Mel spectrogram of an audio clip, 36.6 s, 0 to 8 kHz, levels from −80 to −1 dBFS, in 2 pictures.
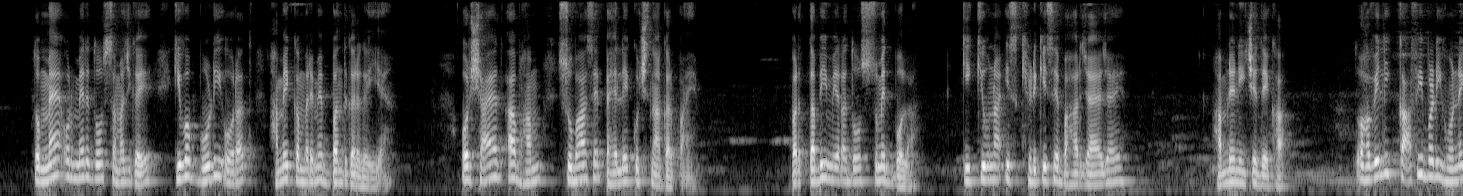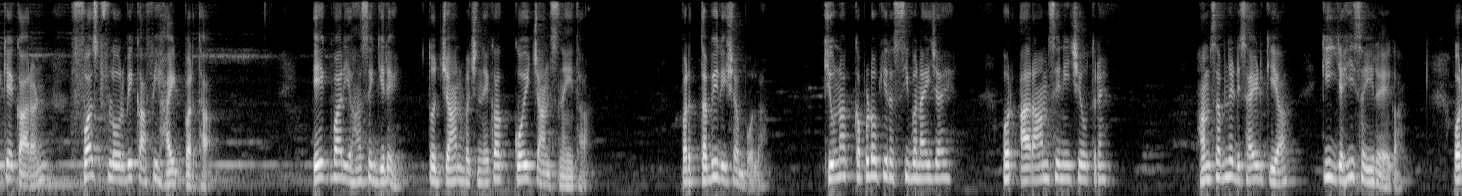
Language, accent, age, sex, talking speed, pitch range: Hindi, native, 30-49, male, 165 wpm, 140-180 Hz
